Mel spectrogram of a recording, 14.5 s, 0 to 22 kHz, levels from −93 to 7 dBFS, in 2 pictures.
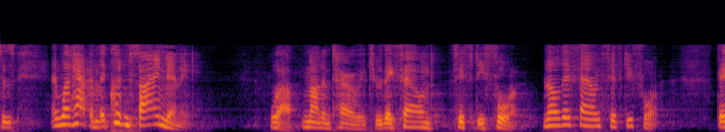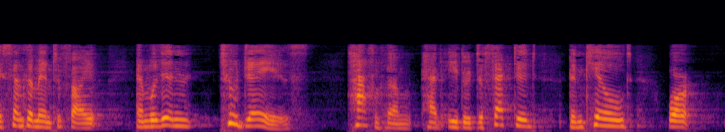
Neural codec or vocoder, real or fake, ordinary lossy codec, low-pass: codec, 24 kHz, 1 kbps, SNAC; fake; MP3, 32 kbps; 5.4 kHz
